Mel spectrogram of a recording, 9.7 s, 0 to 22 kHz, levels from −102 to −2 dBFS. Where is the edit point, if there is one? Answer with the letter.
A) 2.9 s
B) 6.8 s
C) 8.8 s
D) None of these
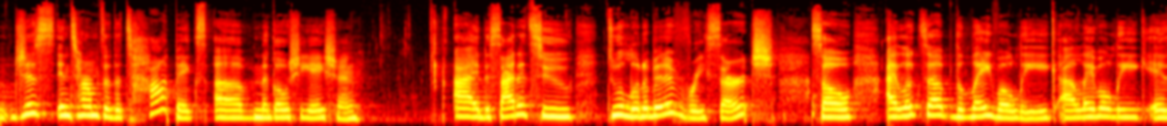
B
